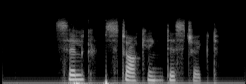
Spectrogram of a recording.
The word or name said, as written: silk-stocking district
